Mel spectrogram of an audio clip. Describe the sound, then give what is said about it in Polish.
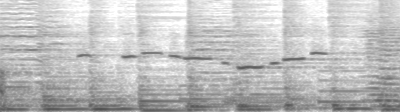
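A clear, bright whistled melody glides up and down over steady instrumental backing, the tune carried in a series of sustained notes with no voices singing. “Kocham śpiew, kocham gwizd.”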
